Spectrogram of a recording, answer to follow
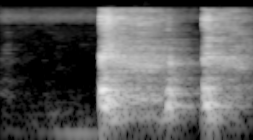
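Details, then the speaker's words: Adult woman coughing mid-speech, saying she has a cold, not Covid: a quick run of three coughs, the first loudest and the next two shorter and softer, in a quiet room; cough. "as I'm coughing I'm saying this that sounds awesome um we do not have Co we do not we do not have Co we have a cold"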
